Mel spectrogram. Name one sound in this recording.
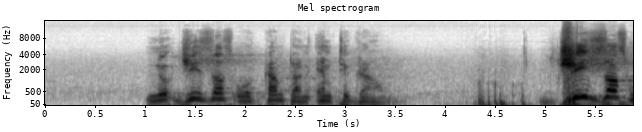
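A man speaks with animation through a microphone, heard over loudspeakers in a large room.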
